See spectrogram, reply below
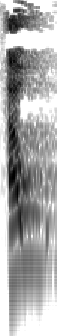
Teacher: مخرج الواو غير المادية من الشفتين بضمهما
